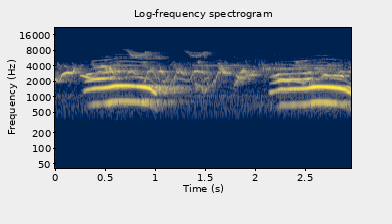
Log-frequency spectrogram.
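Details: A male Indian peafowl gives two loud, nasal, wailing calls about two seconds apart, each strongly ringing and slightly falling at the end; a powerful, high, far-carrying cry.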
